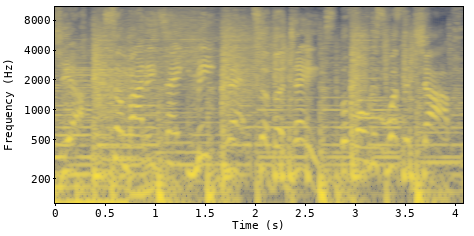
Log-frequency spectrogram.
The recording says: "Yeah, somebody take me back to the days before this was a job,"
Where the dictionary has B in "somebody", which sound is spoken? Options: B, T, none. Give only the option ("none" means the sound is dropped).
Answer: B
